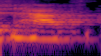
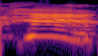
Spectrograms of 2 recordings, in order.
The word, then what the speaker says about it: Ha: I don't really pronounce it that way when I'm here because it has a little bit tone and stuff. My name is actually not Ha. It's like Ha, you know? – Yeah, I know we've gone through that.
